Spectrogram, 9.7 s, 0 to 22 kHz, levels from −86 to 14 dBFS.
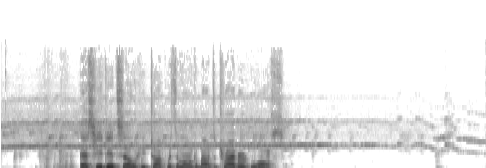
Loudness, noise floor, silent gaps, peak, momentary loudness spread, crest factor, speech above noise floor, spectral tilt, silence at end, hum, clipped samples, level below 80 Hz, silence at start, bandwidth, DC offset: -18 LUFS; -54 dBFS; none; -2 dBFS; 22 LU; 20 dB; 36 dB; -5.5 dB/octave; 3.25 s; none; under 0.1%; -60 dBFS; 0.05 s; 15.5 kHz; under 0.1%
